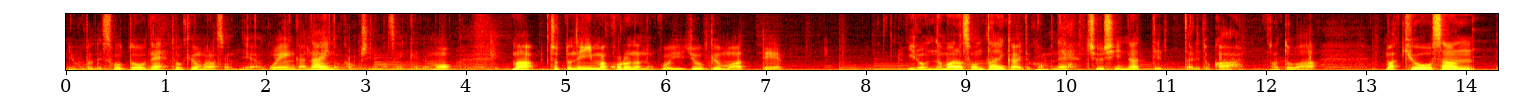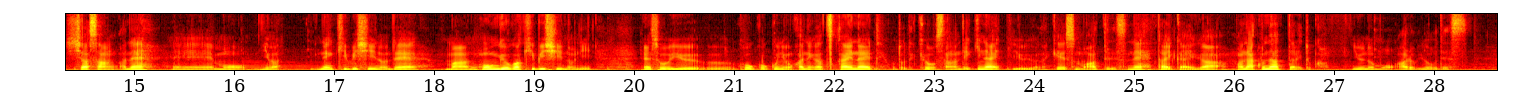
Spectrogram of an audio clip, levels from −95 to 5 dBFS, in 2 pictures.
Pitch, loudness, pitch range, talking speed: 90 Hz, -22 LUFS, 80-100 Hz, 340 characters per minute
